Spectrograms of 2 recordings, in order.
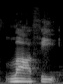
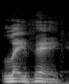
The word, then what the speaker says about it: Laufey: So a lot of people who see her name probably think her name is Laufey, Laufey, but it's Laufey.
